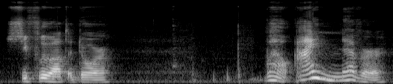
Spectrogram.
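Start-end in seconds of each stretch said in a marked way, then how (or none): 2.6-3.9 higher, slow, prim huff; offended mare. Acted. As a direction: sniff with offence.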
